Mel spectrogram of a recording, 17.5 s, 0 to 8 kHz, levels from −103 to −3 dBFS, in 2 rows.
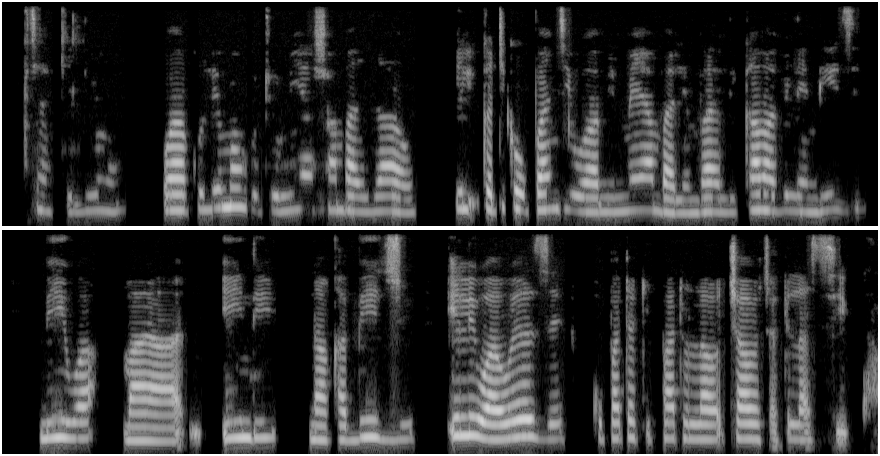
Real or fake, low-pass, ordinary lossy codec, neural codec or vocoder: real; 7.2 kHz; AAC, 48 kbps; none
